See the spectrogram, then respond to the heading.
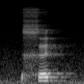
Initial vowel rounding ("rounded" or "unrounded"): unrounded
